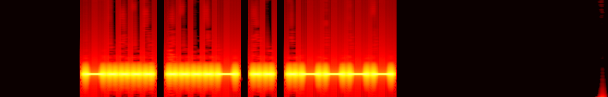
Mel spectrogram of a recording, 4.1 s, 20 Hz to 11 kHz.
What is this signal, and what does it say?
Morse code, heard as a keyed tone, about 30 wpm, 700 Hz. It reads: 64I1
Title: Four Challenging Letter-Number Combinations 30wpm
